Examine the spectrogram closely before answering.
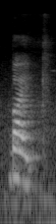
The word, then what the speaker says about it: bike: Kemudian bike.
